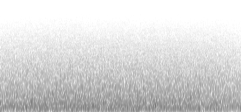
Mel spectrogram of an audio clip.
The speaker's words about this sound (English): But really, I think the deep throb of cosmic background radiation.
